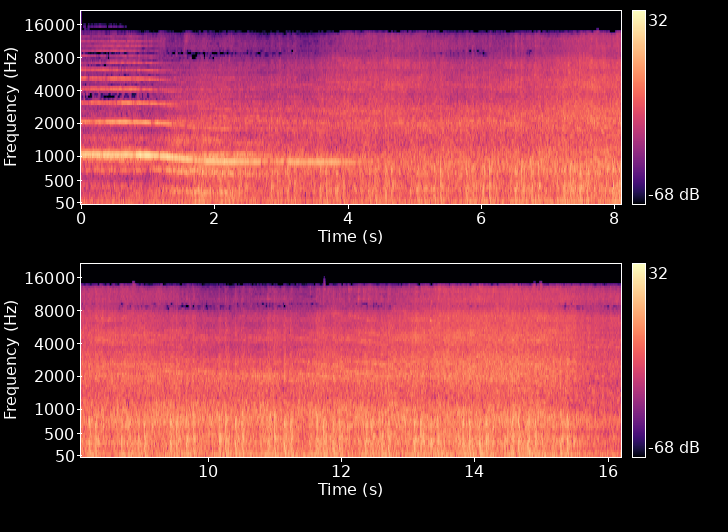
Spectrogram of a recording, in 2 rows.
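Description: Kisan Express passing at speed, about 110 km/h. The locomotive's horn sounds one steady high note that drops in pitch as it goes by and stops about four seconds in. Then the coaches rush past with a fast, even rattle of wheels on the rails, which falls away near the end.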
